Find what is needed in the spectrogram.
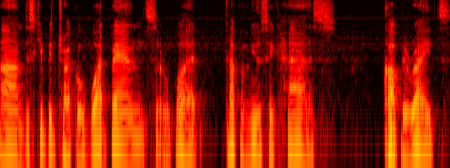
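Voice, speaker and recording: The sound is dry and close, with no echo. A man speaks at a fairly low pitch with a strong non-native accent. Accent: thick foreign accent in English. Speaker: YouTuber, guitar and music channel. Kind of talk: casual vlog channel update. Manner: hesitant, many filler words.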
